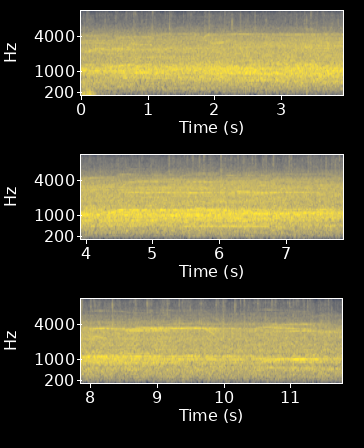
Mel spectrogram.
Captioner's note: cheers and applause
